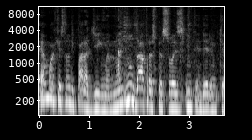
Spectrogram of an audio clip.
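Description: At a fairly quick pace, a man with a medium pitch and ordinary pitch variation speaks in a somewhat breathy voice. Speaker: pastor and musician. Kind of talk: casual interview chat.

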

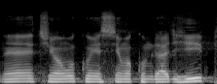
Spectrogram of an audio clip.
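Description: Moving at a very fast pace, this voice carries a dark, mellow tone. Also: man. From Brazil, Greater São Paulo (Osasco). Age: 20s. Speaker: former homeless man, recovery ministry member. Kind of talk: testimony. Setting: church service.

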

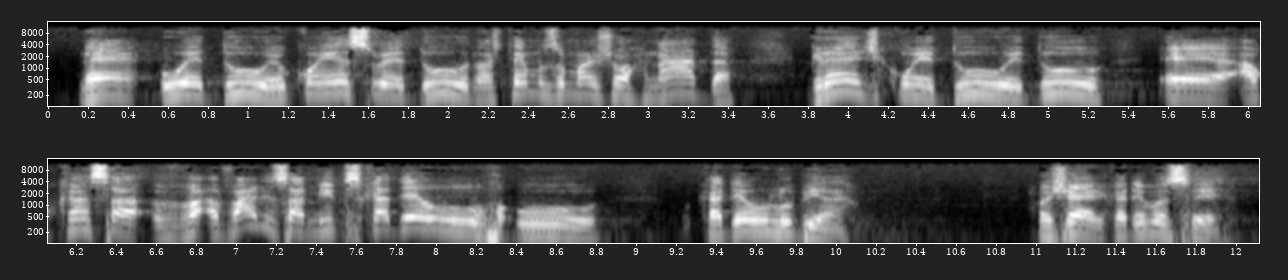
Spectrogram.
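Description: A man talks at a fairly slow pace with long, frequent pauses and ordinary pitch variation. His pitch is high, and there is noticeable background noise. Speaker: pastor. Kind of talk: sermon. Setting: church. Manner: halting.

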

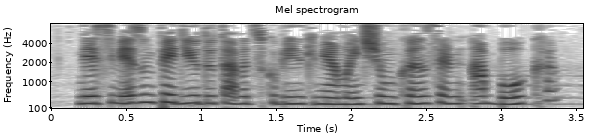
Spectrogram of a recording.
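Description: Recorded with a dry, close sound and no echo but noticeable background noise, a woman speaks at a high pitch with fairly even intonation. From Brazil, São Paulo. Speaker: psychologist and church speaker. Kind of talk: church talk with personal testimony.

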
